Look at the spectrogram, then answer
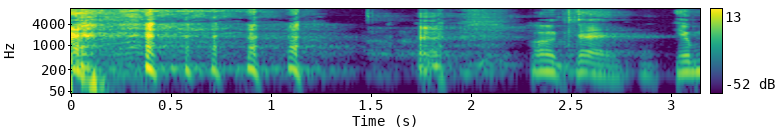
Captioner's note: laughter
